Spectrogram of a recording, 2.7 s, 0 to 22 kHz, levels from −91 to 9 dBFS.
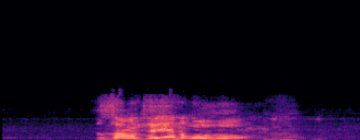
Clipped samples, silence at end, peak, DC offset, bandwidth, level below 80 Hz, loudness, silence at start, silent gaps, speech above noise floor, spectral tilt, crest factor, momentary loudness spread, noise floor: under 0.1%; 0.85 s; -2 dBFS; under 0.1%; 7.4 kHz; -66 dBFS; -16 LUFS; 0.75 s; none; 48 dB; -4 dB/octave; 18 dB; 18 LU; -63 dBFS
